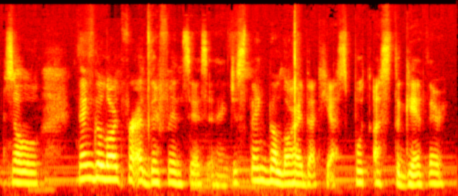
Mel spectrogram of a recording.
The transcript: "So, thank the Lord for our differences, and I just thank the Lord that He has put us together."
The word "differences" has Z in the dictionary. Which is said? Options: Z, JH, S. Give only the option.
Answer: S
